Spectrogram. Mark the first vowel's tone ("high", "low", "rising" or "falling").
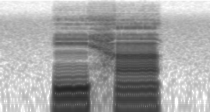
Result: high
